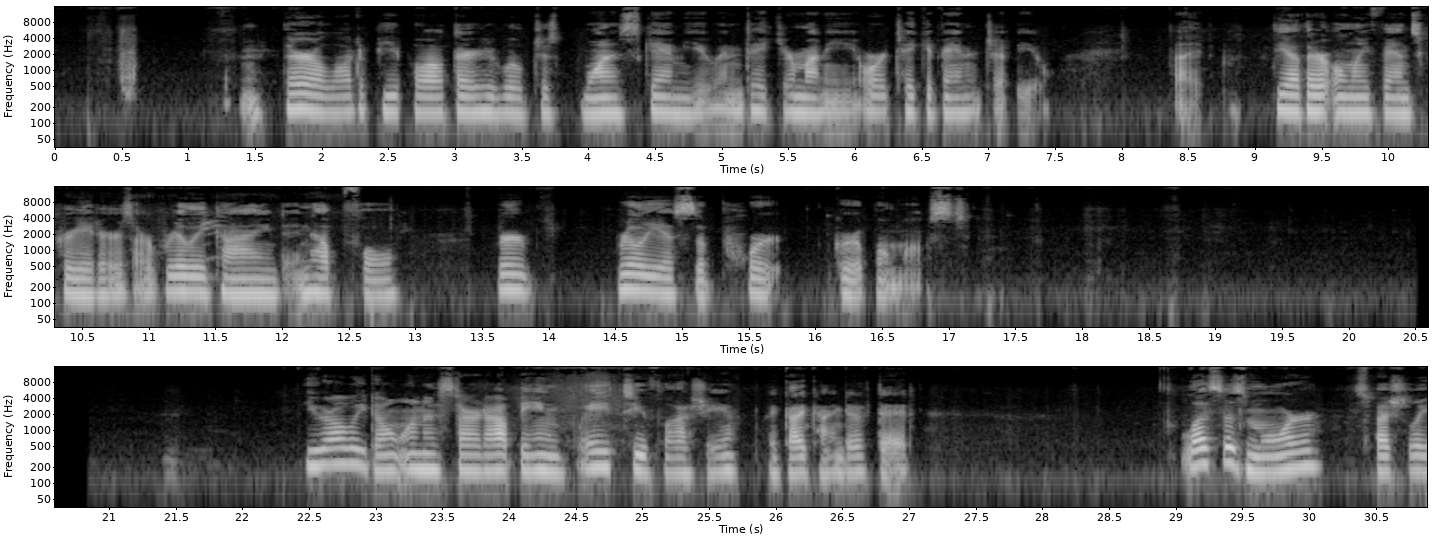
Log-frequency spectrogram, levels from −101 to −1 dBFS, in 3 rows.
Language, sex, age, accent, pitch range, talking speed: English, female, 30-49, American, 150-170 Hz, 115 wpm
